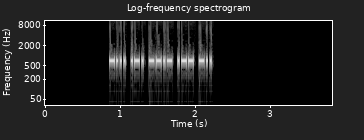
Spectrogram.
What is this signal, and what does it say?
Morse code, heard as a keyed tone, about 48 wpm, 700 Hz. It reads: BRQWD
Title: Code Groups - 5 Letters - 50wpm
